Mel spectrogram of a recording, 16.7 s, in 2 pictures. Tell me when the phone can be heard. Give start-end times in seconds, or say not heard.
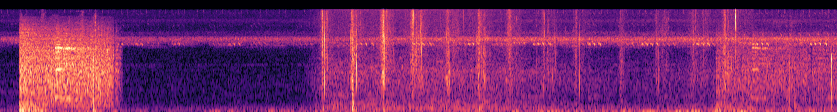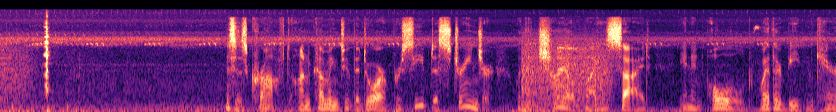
0.1-1.2, 7.2-8.7, 13.6-14.6.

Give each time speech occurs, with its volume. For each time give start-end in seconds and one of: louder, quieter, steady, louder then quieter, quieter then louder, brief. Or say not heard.
10.6-16.6 steady.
